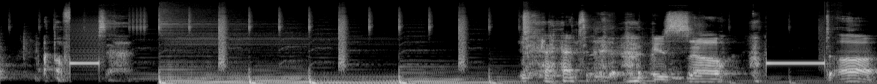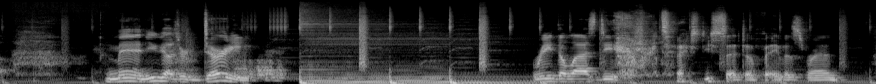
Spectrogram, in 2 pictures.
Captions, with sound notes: What the (beep) is that? (bright upbeat music) That is so (beep) up. Man, you guys are dirty. Read the last DM text you sent to a famous friend.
